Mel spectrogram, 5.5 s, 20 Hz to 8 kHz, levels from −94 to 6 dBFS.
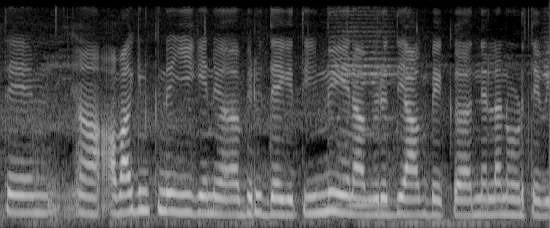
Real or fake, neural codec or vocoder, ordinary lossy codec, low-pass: real; none; none; 7.2 kHz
